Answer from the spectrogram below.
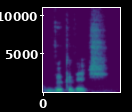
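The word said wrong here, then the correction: Vučević: And I butchered Vucevic's name.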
